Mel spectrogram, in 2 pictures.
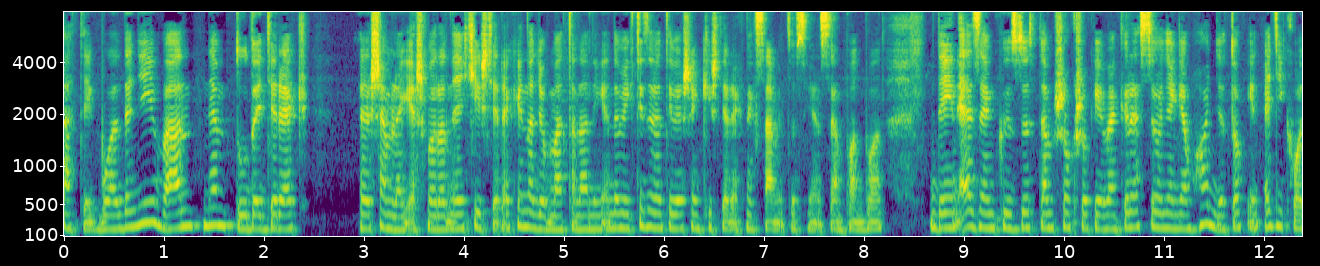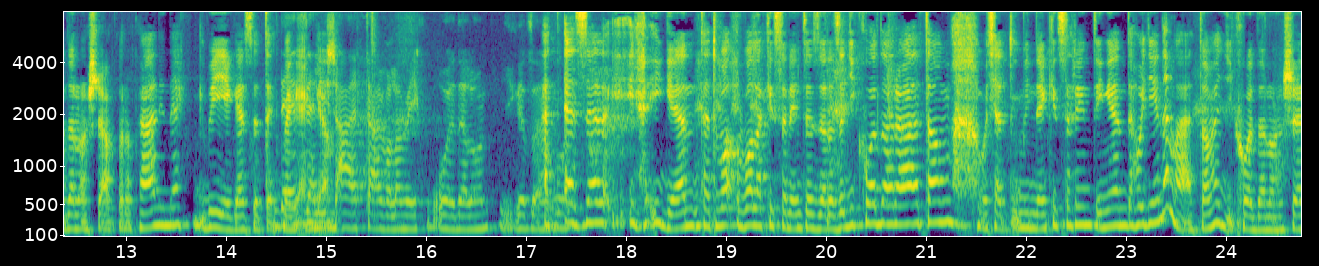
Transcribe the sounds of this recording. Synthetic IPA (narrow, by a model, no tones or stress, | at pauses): aːt̪ːḛːɡ̚boːld̪ɛɲilvaːnːɛmt̪ud̪ɛɟɟɛɾɛk | ʃɛmlɛɡɛ̰ʃmɒɾɒd̪niɛckiʒɟɛ̰ɾɛ̰kɛnɒɟo̞bmaːt̪ːɒlaːniɡɛ̰nd̪ɛmeːk̚t̪izɛnøt̪eːvɛʃɛŋkiʒɟɛɾɛ̰knɛksa̰ːmḭːt̪osːiɛ̰nsɛ̰mpo̞̰nd̪bo̰ːl | d̪ɛeːnʔɛzɛŋkyzd̪øt̪ːɛmʃo̞kʃo̞keːvɛŋkɛɾɛst̪ylho̞ɟɛŋɡɛmɦɒɲɟɒt̪o̞kḛːnɛɟːikʰo̞ld̪ɒlo̞̰nʃɛ̰ɒ̰kɒɾo̞kaːlninɛkveːjɛɡɛzːɛt̪ɛkmɛɡɛ̰ŋɡɛ̰mʃaːlt̪alvɒlɒmɛjikold̪ɒlonḭɡɒzaːhat̪ɛzːɛliɡɛnt̪ɛaːt̪ʋɒvɒlɒkisɛɾint̪ɛzːɛlɒzɛɟːikʰo̞ld̪ɒlrɒaːlt̪ɒmvɒchat̪mind̪ɛŋkisɛɾint̪iɡɛnd̪ɛɦo̞ɟeːnːɛma̰ːlt̪ɒmɛɟːikʰo̞ld̪ɒlo̞nʃɛ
